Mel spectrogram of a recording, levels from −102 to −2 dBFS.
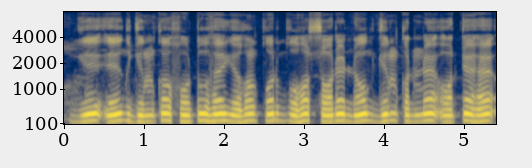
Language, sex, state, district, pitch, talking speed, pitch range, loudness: Hindi, male, Uttar Pradesh, Jyotiba Phule Nagar, 175 Hz, 165 wpm, 160-180 Hz, -13 LUFS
